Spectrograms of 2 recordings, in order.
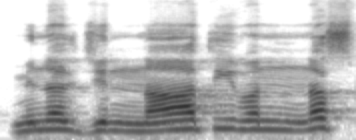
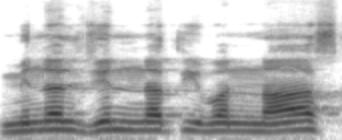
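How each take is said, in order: First: The vowel in jinnati is long, nas short. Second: The vowel in nas is long, jinnati short. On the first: The speaker calls it wrong. "यहाँ का अलिफ वहां जा लगाया" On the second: The speaker calls it right. "वन नास में जो अलिफ है"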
